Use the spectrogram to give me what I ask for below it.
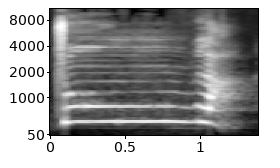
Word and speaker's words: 中辣: 重辣 So when you say 中辣 make sure you hold the first tone high and level before dropping sharply for the second.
